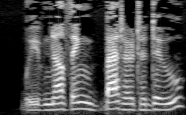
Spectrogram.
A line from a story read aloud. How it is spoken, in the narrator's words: Rhaegon said dryly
